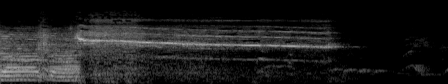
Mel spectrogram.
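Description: A firework fountain hisses and whistles loudly.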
